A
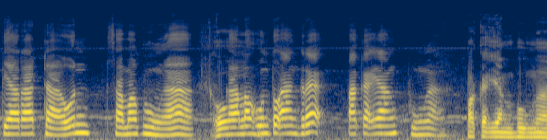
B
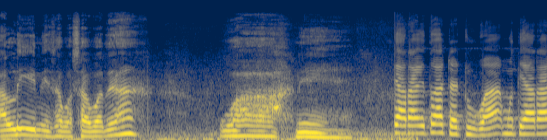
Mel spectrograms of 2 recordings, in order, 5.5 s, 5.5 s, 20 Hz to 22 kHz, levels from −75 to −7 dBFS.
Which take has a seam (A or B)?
B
